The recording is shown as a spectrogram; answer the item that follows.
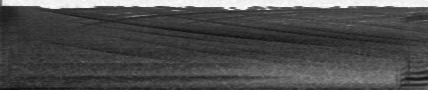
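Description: Electronic dance music breakdown: a synth sweep of several pitched lines gliding steadily downward over a held low bass note, slowly getting quieter, with the beat stopped.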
